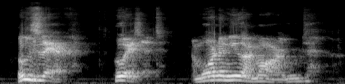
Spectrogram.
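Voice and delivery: rough dwarvish call. Game master voices someone calling out behind a rusty door; very gruff voice. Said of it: "very gruff voice kind of calls out".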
